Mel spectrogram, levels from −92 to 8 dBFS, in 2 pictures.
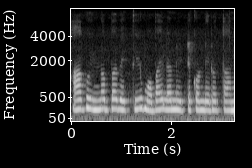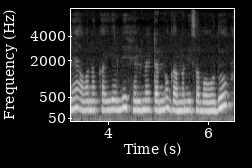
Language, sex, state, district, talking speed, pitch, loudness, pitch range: Kannada, female, Karnataka, Bangalore, 100 wpm, 205 Hz, -15 LUFS, 200-220 Hz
